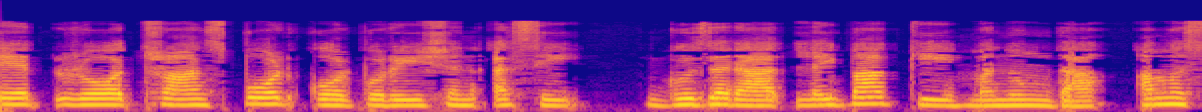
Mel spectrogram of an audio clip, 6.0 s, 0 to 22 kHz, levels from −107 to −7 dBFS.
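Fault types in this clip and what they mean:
HE-AAC compression: The speech is heavily damaged throughout, likely by HE-AAC coding. The sound fits a very low rate near 12 kbps. Only the lower frequencies are truly coded. The treble is copied up from below, so s sounds turn gritty and lispy. Nothing exceeds 11.1 kHz.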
